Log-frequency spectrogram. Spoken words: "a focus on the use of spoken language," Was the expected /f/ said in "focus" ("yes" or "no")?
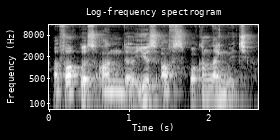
yes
